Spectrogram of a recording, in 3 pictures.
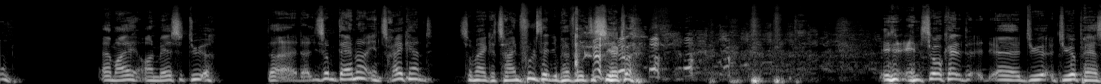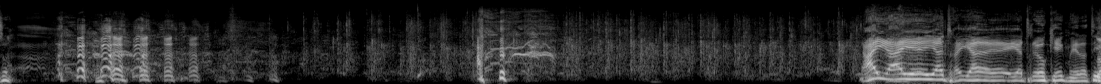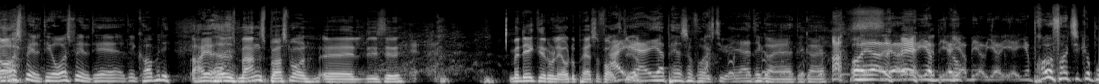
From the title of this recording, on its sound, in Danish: LIVE fra Holbæk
